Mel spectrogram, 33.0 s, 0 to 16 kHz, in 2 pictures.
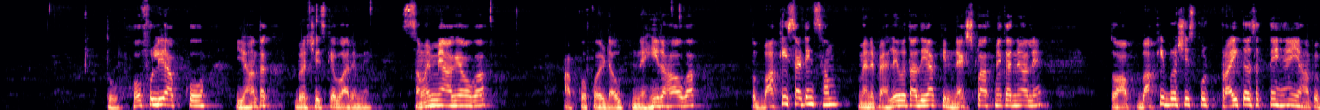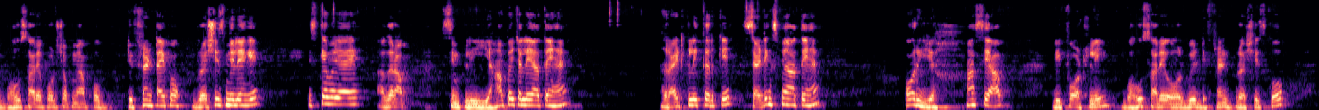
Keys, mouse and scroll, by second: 1.7-3.2 typing, 5.4 ctrl+a, 6.0 Delete, 8.6 click, 11.8 ctrl+d, 13.1 click, 18.9-22.4 scroll down 1, 22.4 scroll up 1, 25.1 click, 25.1-27.3 scroll up 1, 28.8 right click, 30.5 click.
